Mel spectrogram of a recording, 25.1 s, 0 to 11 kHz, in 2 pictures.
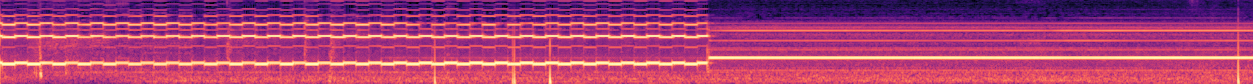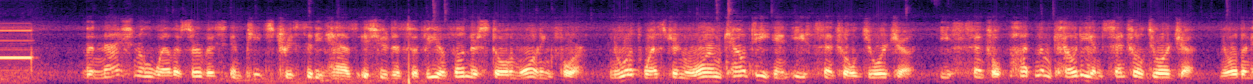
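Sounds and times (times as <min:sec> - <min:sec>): steady warning alarm tone: 0:00.0 - 0:12.9.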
